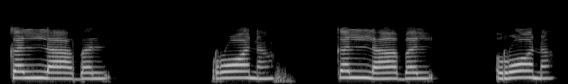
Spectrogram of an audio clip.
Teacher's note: میں کیسے بل کے بعد رکی ہوں لیکن میری سانس نہیں ٹوٹی، میں صرف تھوڑی دیر کے لیے رکی ہوں، خاموش ہوئی ہوں لیکن سانس نہیں ٹوٹی.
